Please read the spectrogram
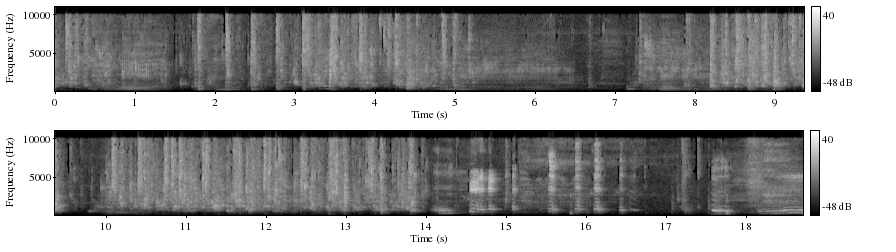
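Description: Bath water splashing and sloshing in a tub as babies slap and kick in the water, in long stretches with a lull in the middle. Short baby laughs and squeals come through in the last few seconds.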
